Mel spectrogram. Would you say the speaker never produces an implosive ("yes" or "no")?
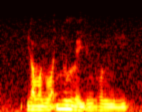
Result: yes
